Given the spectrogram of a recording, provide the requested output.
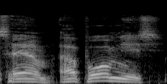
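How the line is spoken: Thunderous roar. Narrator (Russian): громовым голосом взревел Георгий Александрович

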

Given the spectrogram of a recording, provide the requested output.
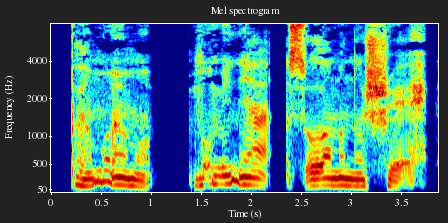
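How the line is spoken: Hoarse croak. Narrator (Russian): прохрипел я

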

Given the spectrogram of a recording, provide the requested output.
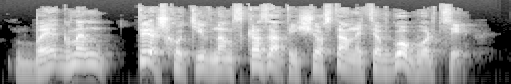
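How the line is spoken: Angry male grumble. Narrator (Ukrainian): сердито буркнув він

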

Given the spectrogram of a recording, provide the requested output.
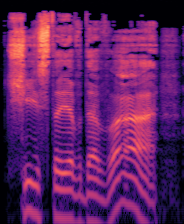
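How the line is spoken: Snorting. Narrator (Russian): хмыкнул шеф

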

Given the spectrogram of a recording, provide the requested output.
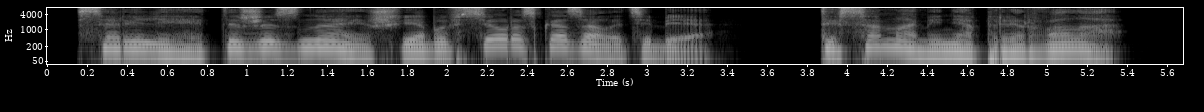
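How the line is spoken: Barely audible. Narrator (Russian): чуть слышно

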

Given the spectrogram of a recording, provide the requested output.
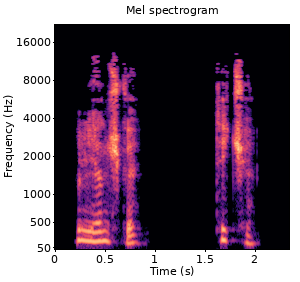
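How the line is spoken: Quiet trembling question. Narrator (Russian): тихо дрожащим голосом спросила жена

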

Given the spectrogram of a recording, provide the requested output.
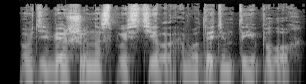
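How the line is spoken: Calm. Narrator (Russian): спокойно ответил Тэп

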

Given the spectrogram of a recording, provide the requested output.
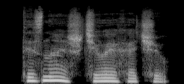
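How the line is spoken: Tender. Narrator (Russian): ласково сказала Диса

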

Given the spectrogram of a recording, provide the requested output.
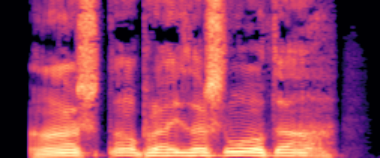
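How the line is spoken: Groaning. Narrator (Russian): простонал скрипач

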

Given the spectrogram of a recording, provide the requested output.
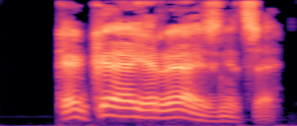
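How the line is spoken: Muttered. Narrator (Russian): буркнула она

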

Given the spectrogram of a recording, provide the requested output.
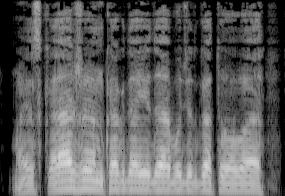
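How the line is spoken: Angry. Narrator (Russian): сказал он сердито

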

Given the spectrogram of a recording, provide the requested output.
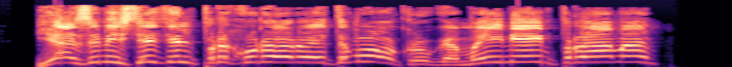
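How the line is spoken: Shrill. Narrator (Russian): Визгливо начал он

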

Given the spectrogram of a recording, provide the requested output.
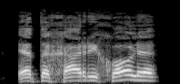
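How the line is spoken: Shouting woman. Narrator (Russian): прокричала Катрина

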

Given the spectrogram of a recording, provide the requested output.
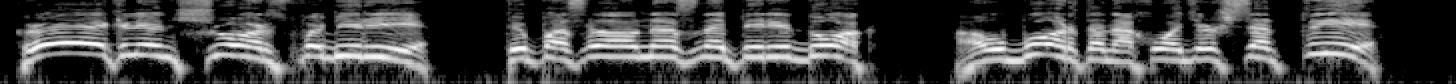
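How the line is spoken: Shouting into helmet microphone. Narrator (Russian): прокричал Лам в микрофон своего шлема

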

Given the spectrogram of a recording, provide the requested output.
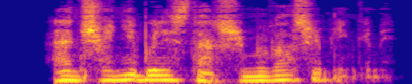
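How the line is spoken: Whispered reply. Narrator (Russian): шепнула в ответ Эск

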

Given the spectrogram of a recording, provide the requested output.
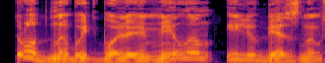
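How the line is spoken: Plain. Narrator (Russian): сказал консул

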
